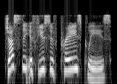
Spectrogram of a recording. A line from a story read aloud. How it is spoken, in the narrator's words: I called out preemptively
